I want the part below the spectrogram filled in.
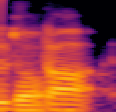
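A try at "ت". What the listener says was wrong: ট এর মতো চলে আসে ভাই হ্যাঁ ইত ইত ট এর মতো আসতেছে না মাঝে মাঝে ঠিকই কিন্তু আসছে যে মাঝে মাঝে ত আপনার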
